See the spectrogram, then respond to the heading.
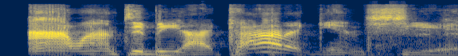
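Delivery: put-on cartoon sailor accent. Reading a line aloud to the others in a Popeye accent. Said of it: "I'm going to read this in a Popeye accent".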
